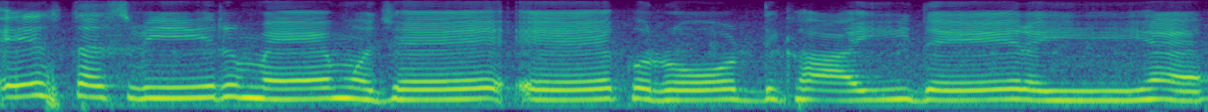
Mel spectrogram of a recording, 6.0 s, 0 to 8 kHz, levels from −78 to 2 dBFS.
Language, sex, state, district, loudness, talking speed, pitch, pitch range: Hindi, male, Madhya Pradesh, Katni, -10 LUFS, 100 wpm, 240 Hz, 225-255 Hz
